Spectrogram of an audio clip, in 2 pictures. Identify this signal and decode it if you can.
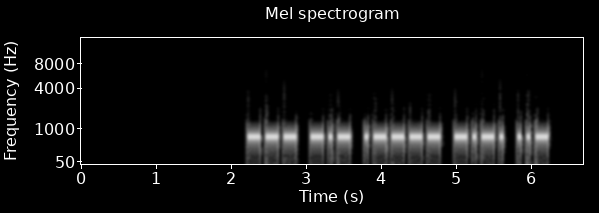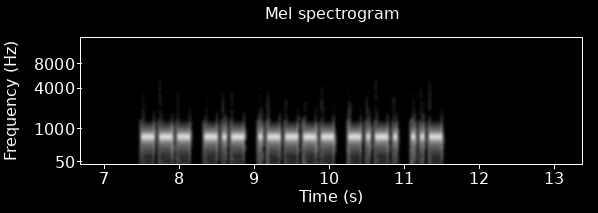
Morse code, heard as a keyed tone, about 20 wpm, 700 Hz. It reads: OK1CU OK1CU
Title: DXCC-100 Call Signs - 5 Characters - Repeated 2x - 20wpm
